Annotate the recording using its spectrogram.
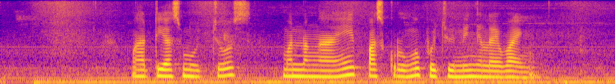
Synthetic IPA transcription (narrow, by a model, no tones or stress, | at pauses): mat̪iasmu̥t͡ʃʊs | mənəŋaepaskɾuŋub̥o̤d̥ʒ̥o̤neɲəlewaɪŋ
